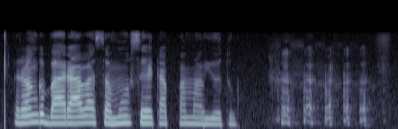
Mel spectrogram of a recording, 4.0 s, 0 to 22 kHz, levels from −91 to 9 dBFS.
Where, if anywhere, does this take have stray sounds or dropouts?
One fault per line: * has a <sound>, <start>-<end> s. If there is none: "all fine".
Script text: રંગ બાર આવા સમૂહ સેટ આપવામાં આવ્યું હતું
* has a laugh, 2.7-3.9 s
